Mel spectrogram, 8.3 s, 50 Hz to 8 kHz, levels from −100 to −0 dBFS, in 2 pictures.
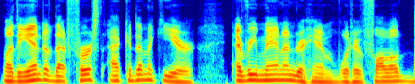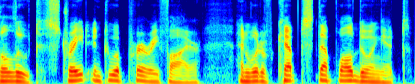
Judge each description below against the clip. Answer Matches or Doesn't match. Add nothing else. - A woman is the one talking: Doesn't match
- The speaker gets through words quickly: Matches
